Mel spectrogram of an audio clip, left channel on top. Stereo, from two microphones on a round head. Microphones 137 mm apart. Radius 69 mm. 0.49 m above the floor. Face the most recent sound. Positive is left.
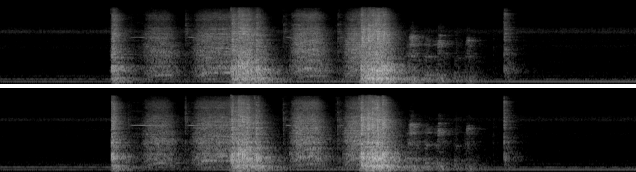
turn(degrees=-10)  # may be behind; listen again after turning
